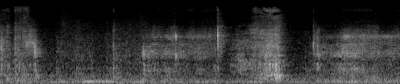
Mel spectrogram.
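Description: Close-up wet chewing and lip-smacking of a mouthful of saucy curried chicken, with a run of short sticky clicks and a louder smack a little past halfway.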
